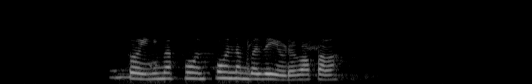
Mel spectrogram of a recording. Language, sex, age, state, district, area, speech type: Dogri, female, 18-30, Jammu and Kashmir, Samba, rural, conversation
